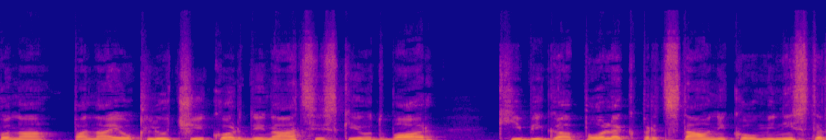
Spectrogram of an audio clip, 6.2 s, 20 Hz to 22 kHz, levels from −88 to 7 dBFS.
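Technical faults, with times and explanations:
2.09 s and 4.99 s, DC step: the waveform's zero line jumps suddenly at each point, the second right after "bi ga poleg", and the offset then drains away as a roughly 2 Hz high-pass would let it, so each is heard as a low thump while the speech carries on unchanged. On a waveform the trace leaps off centre and curves slowly back; a spectrogram shows a brief broadband vertical stripe with energy concentrated at the lowest frequencies.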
